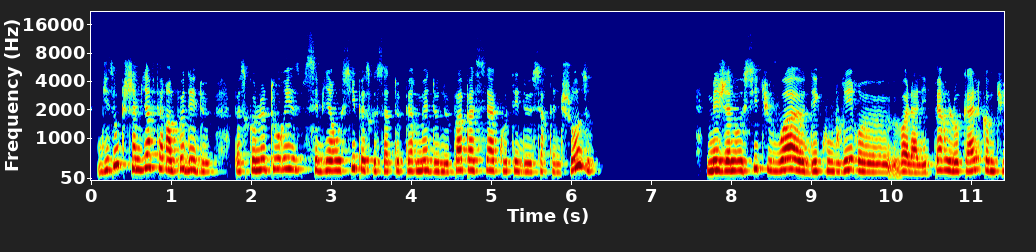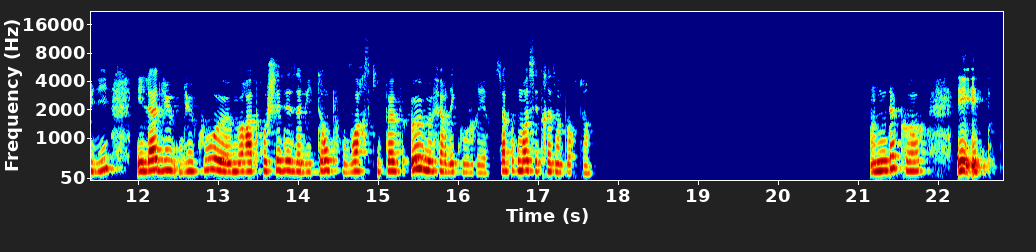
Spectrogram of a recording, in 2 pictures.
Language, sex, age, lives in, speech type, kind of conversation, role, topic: French, female, 55-59, France, conversation, unstructured, none, Qu’aimez-vous le plus découvrir dans une nouvelle ville ?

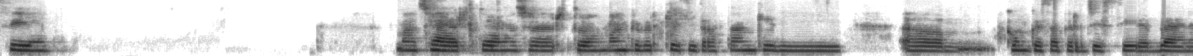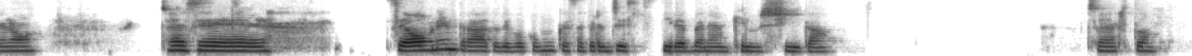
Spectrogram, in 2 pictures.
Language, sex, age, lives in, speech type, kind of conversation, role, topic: Italian, female, 20-24, Italy, conversation, unstructured, none, Come descriveresti il tuo stile personale?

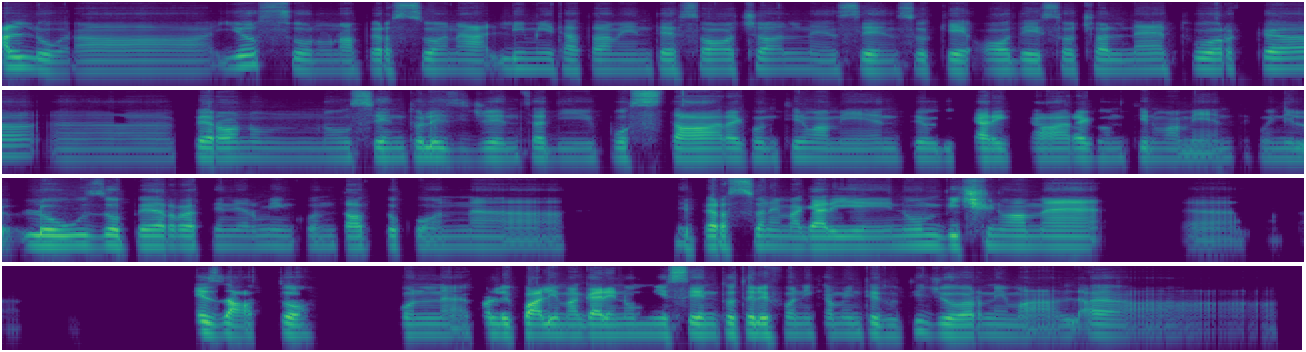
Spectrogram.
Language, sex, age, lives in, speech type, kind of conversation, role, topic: Italian, female, 35-39, Italy, conversation, unstructured, none, Hai mai avuto paura di perdere il controllo sui tuoi dati online?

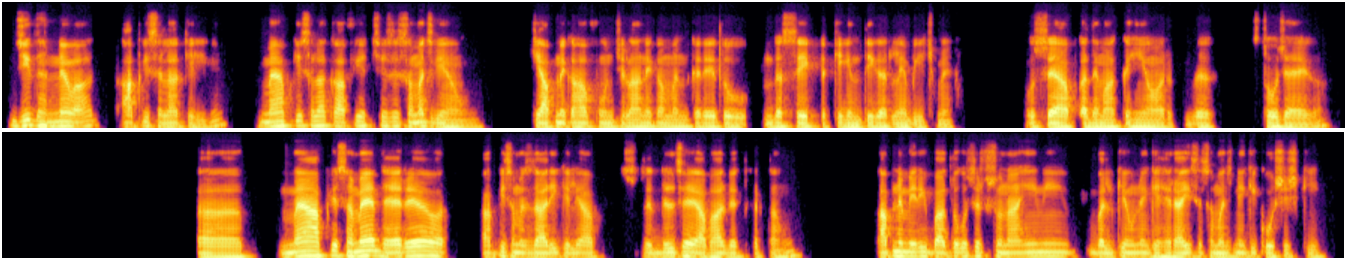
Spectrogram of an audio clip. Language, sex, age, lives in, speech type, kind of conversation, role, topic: Hindi, male, 20-24, India, conversation, advice, user, मनोरंजन करते समय मैं अपना ध्यान कैसे बनाए रखूँ?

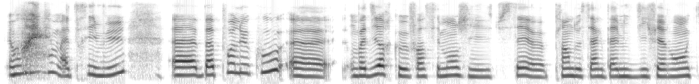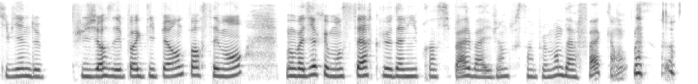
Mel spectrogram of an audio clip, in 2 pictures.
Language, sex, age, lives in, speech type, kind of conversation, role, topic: French, female, 20-24, France, conversation, podcast, guest, Comment as-tu trouvé ta tribu, ton cercle d’amis ?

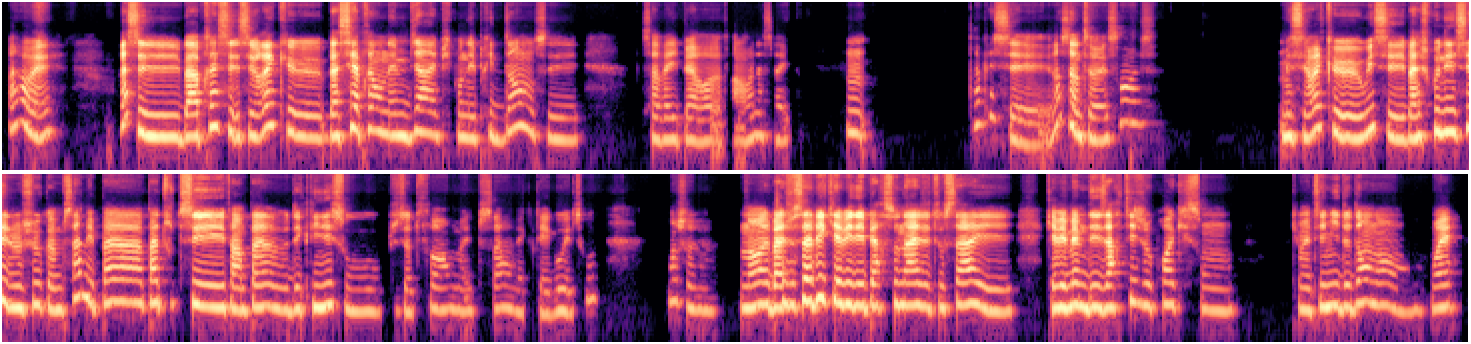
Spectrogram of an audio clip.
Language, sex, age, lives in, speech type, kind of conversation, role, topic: French, female, 20-24, France, conversation, unstructured, none, Quel loisir aimerais-tu essayer si tu avais plus de temps ?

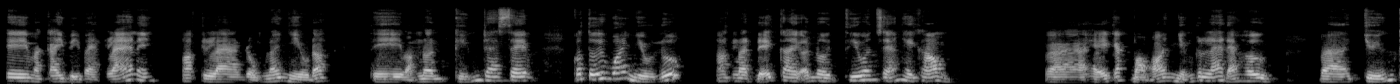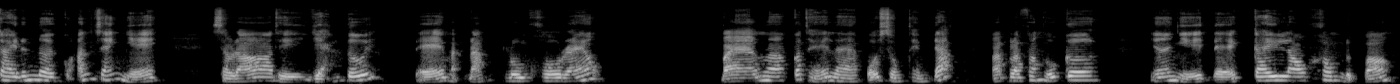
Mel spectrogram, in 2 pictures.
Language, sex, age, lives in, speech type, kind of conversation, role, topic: Vietnamese, male, 20-24, Vietnam, read, expert-assistant, expert, Làm sao để bảo vệ môi trường trong cuộc sống hàng ngày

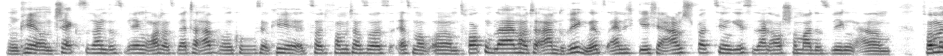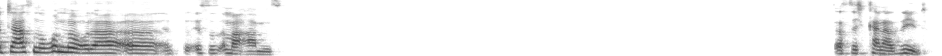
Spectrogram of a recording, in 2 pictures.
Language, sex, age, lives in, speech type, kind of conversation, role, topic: German, female, 40-44, Germany, conversation, podcast, host, Was macht dir beim Spazierengehen besonders Freude?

